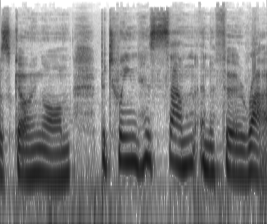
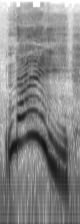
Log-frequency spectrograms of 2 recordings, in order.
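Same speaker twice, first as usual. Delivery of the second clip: high stage cry; boy defying the villain; mock yell; 11 semitones higher than usual. A narrator's reading. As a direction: fling it out. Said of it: "yelled his son".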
